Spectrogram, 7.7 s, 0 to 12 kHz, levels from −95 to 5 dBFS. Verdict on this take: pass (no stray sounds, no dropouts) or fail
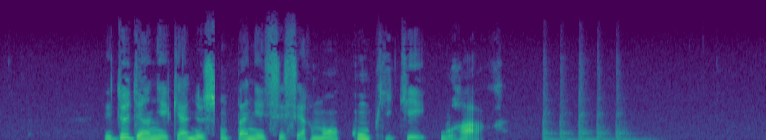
fail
